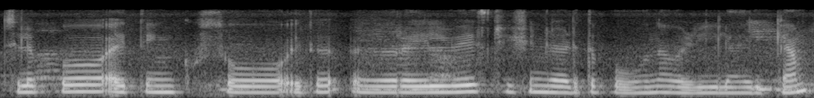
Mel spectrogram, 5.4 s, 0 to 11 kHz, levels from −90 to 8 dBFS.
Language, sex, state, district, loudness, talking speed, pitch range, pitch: Malayalam, female, Kerala, Kasaragod, -18 LUFS, 120 wpm, 200-225 Hz, 210 Hz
